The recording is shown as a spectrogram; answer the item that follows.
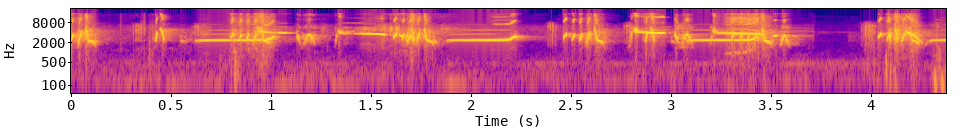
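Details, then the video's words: Noisy bar-winged prinia fighting call meant to attract wild prinias, with rapid scratchy bursts broken by sustained flat whistles and short upward-bending notes, several phrases tumbling close together over a quiet low background hum. "Suara burung prenjak pikat - prenjak tarung ribut ampuh memanggil prenjak liar"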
